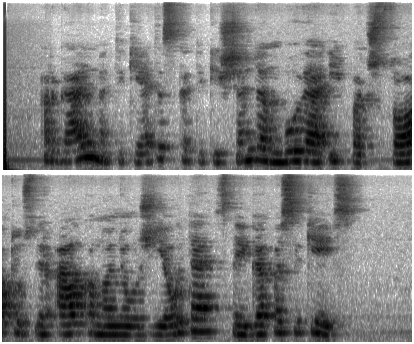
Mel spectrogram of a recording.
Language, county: Lithuanian, Vilnius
